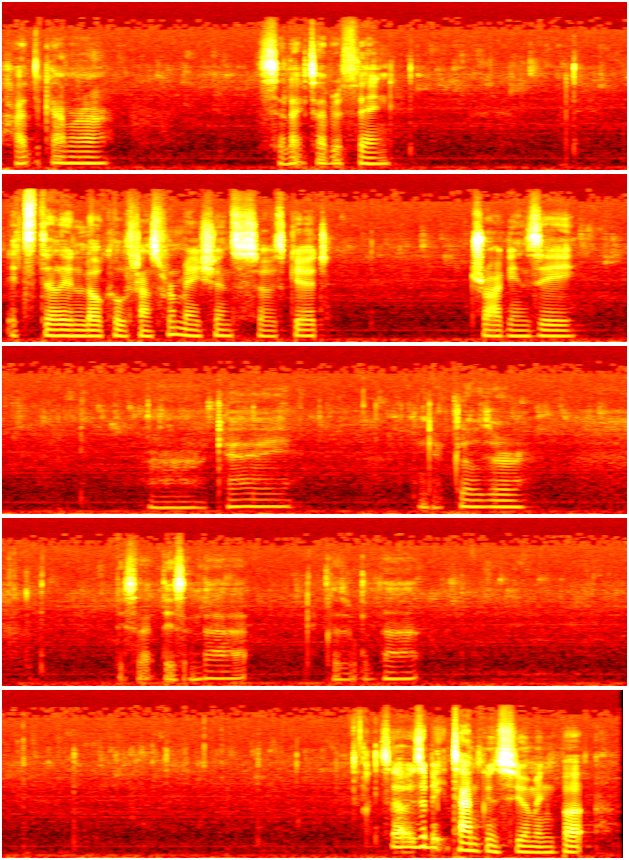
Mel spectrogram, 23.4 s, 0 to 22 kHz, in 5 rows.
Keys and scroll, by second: 0.2 h, 18.9 f.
